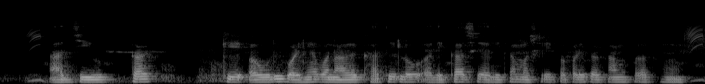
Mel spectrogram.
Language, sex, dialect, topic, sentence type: Bhojpuri, male, Western, agriculture, statement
